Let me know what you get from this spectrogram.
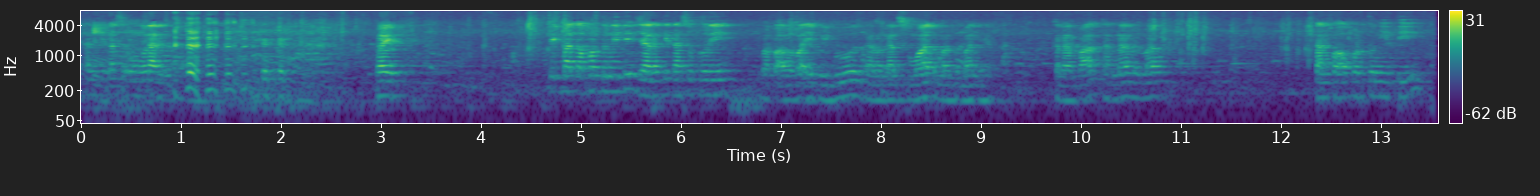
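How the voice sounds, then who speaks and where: A man in his forties with an Indonesian accent and a stuffy, nasal voice, giving an informal, jokey motivational talk to listeners he treats as friends. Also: a little high. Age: 40s. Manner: jokey, self-deprecating asides, addresses listeners as friends. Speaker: guest motivational speaker. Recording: echoey room, far mic, clear background noise.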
